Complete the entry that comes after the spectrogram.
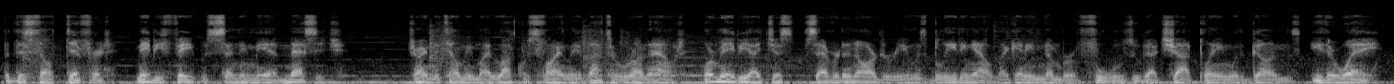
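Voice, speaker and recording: Real deep voiced washed-up american cop, middle aged, deadpan and bitter, noir game w music behind. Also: male voice, moderate pace. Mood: grim, sardonic. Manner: deadpan, sardonic, fatalistic. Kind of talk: hardboiled noir game narration and dialogue.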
